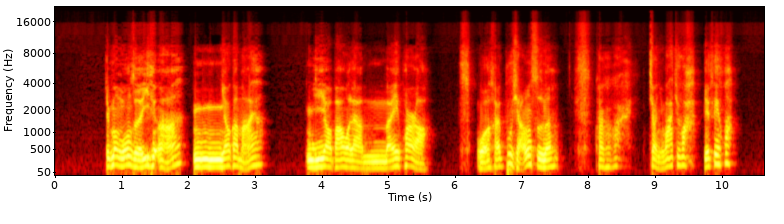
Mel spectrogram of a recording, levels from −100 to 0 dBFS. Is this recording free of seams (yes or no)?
no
